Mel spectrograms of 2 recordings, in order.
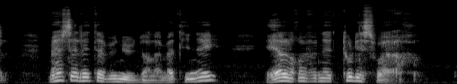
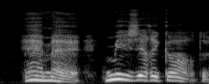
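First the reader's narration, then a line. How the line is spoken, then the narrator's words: Exclaiming. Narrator (French): s'écria M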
